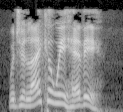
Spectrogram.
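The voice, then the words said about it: Attempted Scottish accent. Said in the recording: “we have to say it with a, like, it's a wee heavy ... I'm struggling with the Scottish ... The Scottish accent's a little more.”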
